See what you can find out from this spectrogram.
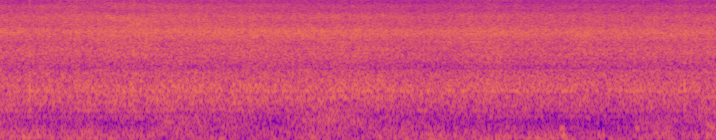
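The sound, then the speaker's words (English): Garlic sizzles in a hot pan as it is stirred until soft, giving a steady, even hiss with a crackle running through it. The sound stays level throughout, with no voices. “Garlic. And they just get stirred around until they get soft.”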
